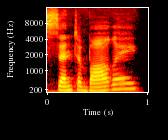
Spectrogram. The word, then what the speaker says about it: Sentebale: I might murder this word. It's Sentebale. Yeah, I listened to the book on tape. I'm pretty sure that's how it's pronounced.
